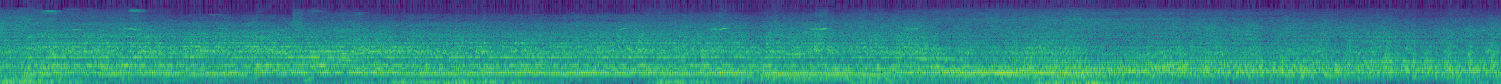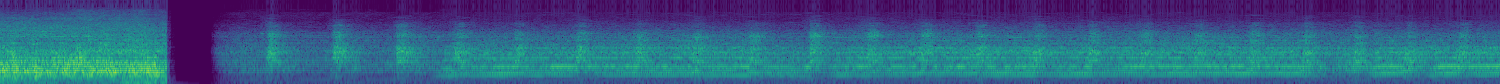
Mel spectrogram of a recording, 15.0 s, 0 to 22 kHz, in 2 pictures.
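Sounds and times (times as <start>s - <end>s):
regular train knocks: 0.0s - 15.0s
loud multi-note train whistle: 0.1s - 5.9s, 9.7s - 15.0s.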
